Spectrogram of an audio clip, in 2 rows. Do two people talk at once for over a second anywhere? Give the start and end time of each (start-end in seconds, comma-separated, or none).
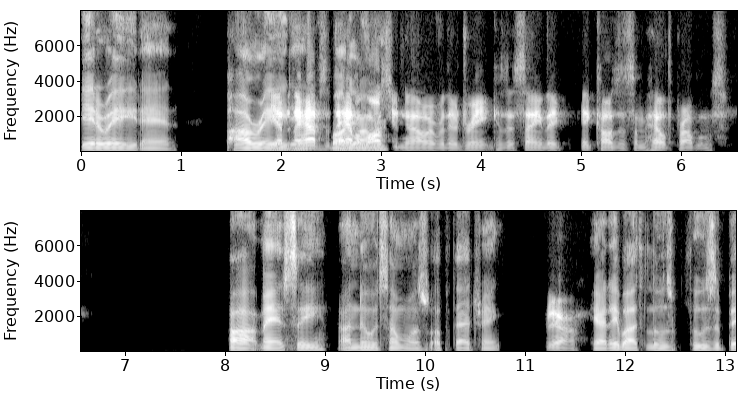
1.9-3.1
